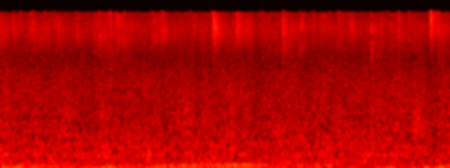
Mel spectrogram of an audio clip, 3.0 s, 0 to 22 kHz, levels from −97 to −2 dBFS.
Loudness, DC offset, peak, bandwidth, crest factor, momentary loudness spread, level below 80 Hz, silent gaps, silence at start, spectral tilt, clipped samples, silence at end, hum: -47 LUFS; under 0.1%; -18 dBFS; 17 kHz; 30 dB; 3 LU; -60 dBFS; none; 0 s; -2 dB/octave; under 0.1%; 0 s; none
